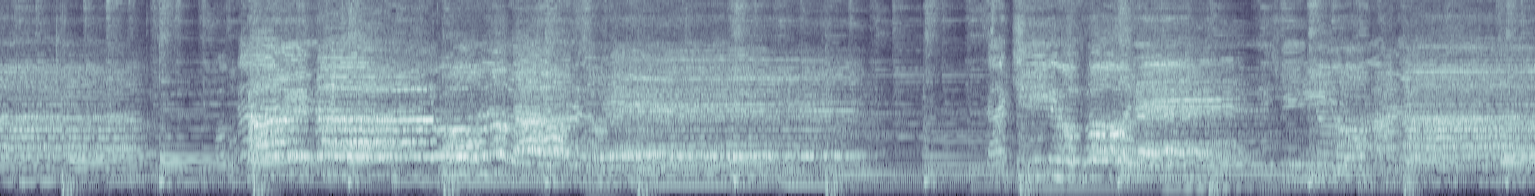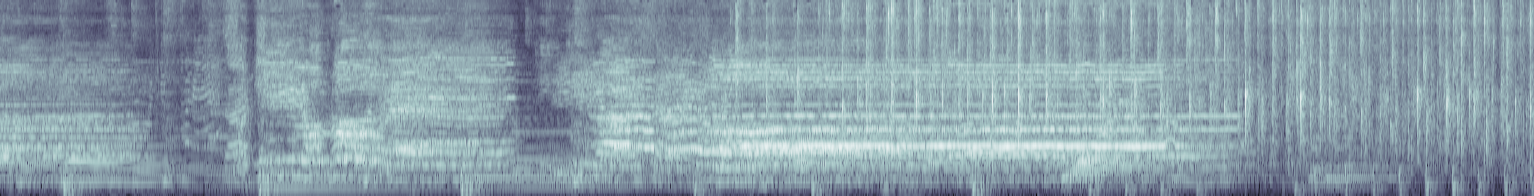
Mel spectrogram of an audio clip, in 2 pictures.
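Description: A mixed group singing a song together in chorus, accompanied by an acoustic guitar, ending on a long held note. Clapping starts as the song fades near the end.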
